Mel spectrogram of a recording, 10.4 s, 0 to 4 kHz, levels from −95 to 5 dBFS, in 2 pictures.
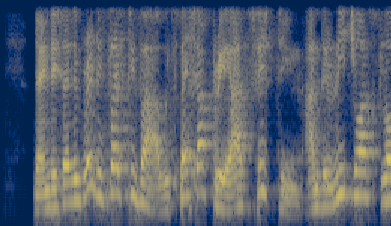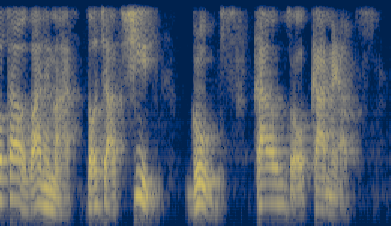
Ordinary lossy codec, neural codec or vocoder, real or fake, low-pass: none; codec, 16 kHz in and 24 kHz out, 1.1 kbps, FireRedTTS-2 codec; fake; 3.6 kHz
